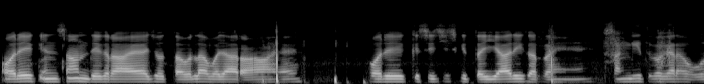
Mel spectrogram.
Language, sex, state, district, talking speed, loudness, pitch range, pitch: Hindi, male, Haryana, Charkhi Dadri, 195 wpm, -23 LUFS, 120-130 Hz, 125 Hz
